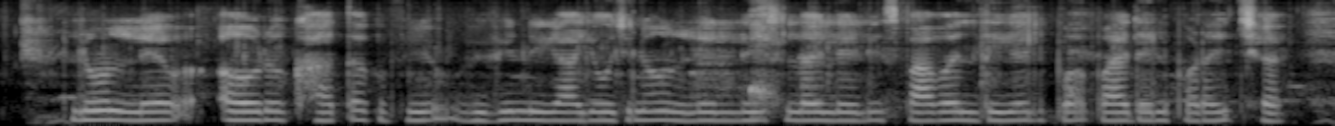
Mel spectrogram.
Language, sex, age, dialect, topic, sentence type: Maithili, female, 18-24, Angika, banking, question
